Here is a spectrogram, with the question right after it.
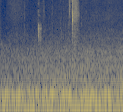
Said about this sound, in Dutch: Oh, ik ga mijn auto weer vies maken. Ik moet overal hier door de berm en door de smurrie rijden. Sta ik straks weer bij dat wasbok dat ding af te spuiten.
